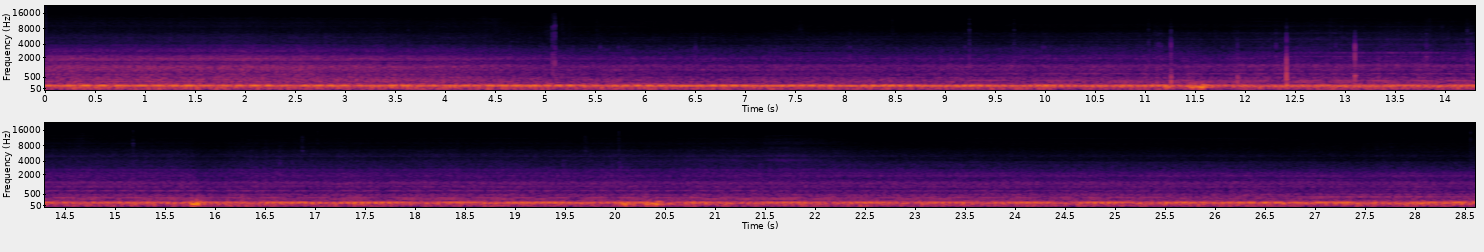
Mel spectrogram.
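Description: Jet engines hum and whine steadily, heard from inside an airliner cabin.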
